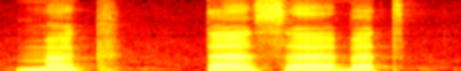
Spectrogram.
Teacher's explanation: huruf kaf berharakat sukun kita berikan hembusan tipis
